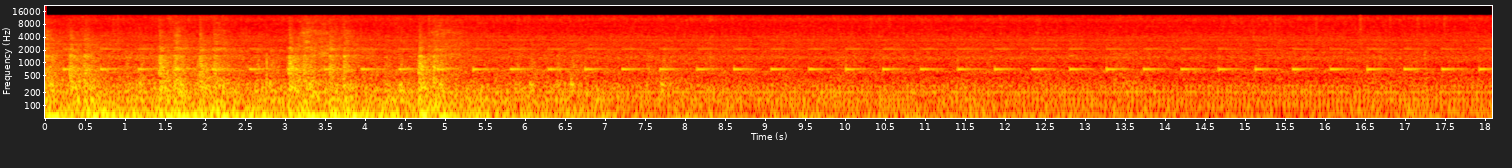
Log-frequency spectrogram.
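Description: Railway level-crossing alarm ringing its steady, rapidly repeating electronic ding. During the first five seconds a train rumbles past with several knocks of wheels over rail joints, then fades away while the alarm keeps going.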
